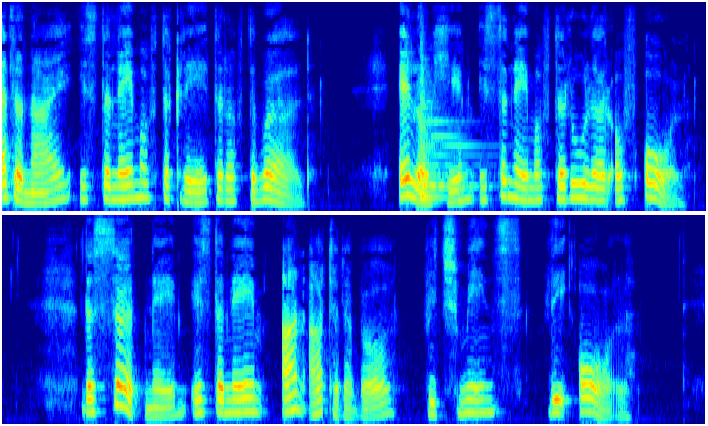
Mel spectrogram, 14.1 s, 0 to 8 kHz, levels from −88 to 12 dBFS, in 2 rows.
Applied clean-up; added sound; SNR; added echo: none; Snare drum; 11 dB; none.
